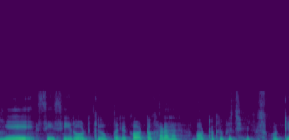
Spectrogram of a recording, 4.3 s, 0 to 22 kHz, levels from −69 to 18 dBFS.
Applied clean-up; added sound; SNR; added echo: none; none; none; none.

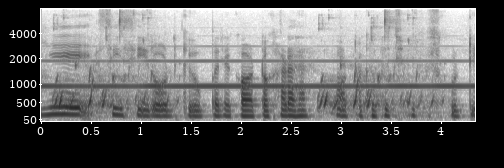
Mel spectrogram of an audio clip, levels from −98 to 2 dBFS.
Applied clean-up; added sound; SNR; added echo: none; Wind instrument, woodwind instrument + Water / Liquid; 5 dB; none.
